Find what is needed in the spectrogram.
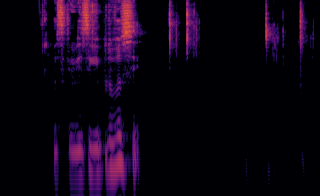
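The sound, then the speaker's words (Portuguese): Typing on a computer keyboard while a sentence is written out: short, scattered bursts of clicking keys follow a brief stretch of a person speaking near the start. “Vou escrever isso aqui para você.”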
